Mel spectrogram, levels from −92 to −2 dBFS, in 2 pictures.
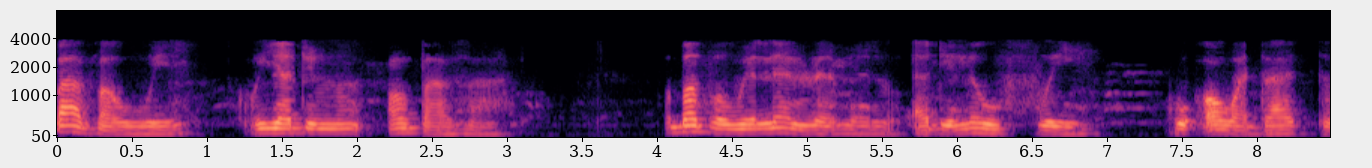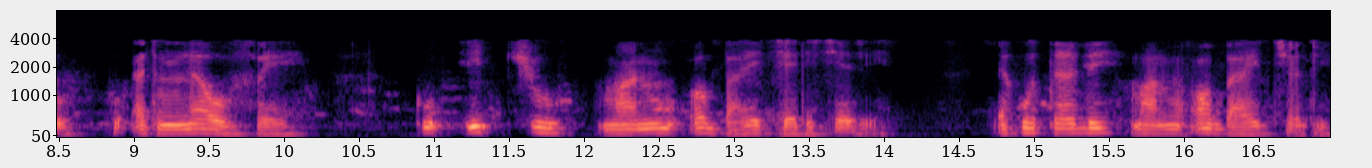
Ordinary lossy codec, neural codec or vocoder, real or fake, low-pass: AAC, 16 kbps; codec, 16 kHz, 4 kbps, X-Codec, HuBERT features, trained on general audio; fake; 7.2 kHz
